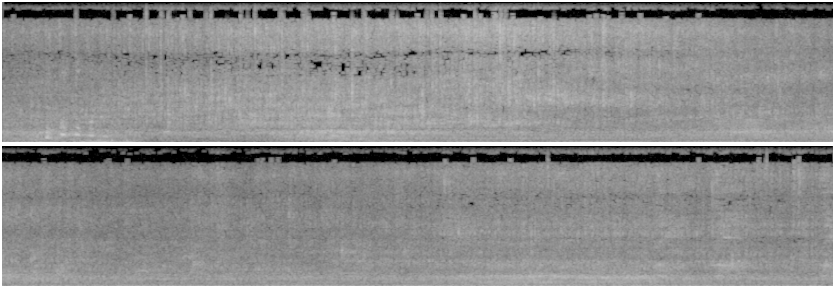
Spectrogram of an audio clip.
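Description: Outdoor street ambience: a steady low rumble, with a louder low burst about a second in, and a faint background haze.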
